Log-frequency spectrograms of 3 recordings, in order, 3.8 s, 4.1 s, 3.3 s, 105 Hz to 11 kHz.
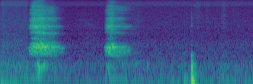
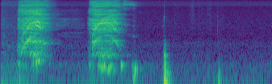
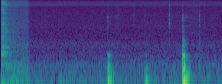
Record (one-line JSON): {"exhalation_length": "3.8 s", "exhalation_amplitude": 4225, "exhalation_signal_mean_std_ratio": 0.43, "three_cough_length": "4.1 s", "three_cough_amplitude": 15861, "three_cough_signal_mean_std_ratio": 0.43, "cough_length": "3.3 s", "cough_amplitude": 4960, "cough_signal_mean_std_ratio": 0.28, "survey_phase": "beta (2021-08-13 to 2022-03-07)", "age": "65+", "gender": "Male", "wearing_mask": "No", "symptom_none": true, "smoker_status": "Never smoked", "respiratory_condition_asthma": false, "respiratory_condition_other": false, "recruitment_source": "REACT", "submission_delay": "3 days", "covid_test_result": "Negative", "covid_test_method": "RT-qPCR"}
